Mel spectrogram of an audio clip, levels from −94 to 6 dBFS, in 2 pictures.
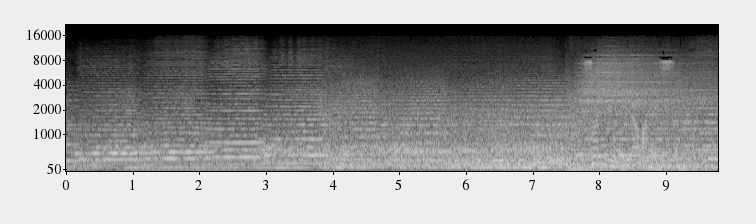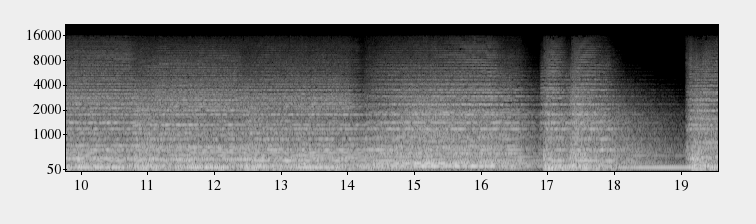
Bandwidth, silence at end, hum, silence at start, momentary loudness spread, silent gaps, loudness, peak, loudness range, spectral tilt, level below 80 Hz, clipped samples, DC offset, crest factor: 13.5 kHz; 0 s; none; 0 s; 6 LU; none; -19 LUFS; -4 dBFS; 4 LU; -6 dB/octave; -32 dBFS; under 0.1%; under 0.1%; 14 dB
